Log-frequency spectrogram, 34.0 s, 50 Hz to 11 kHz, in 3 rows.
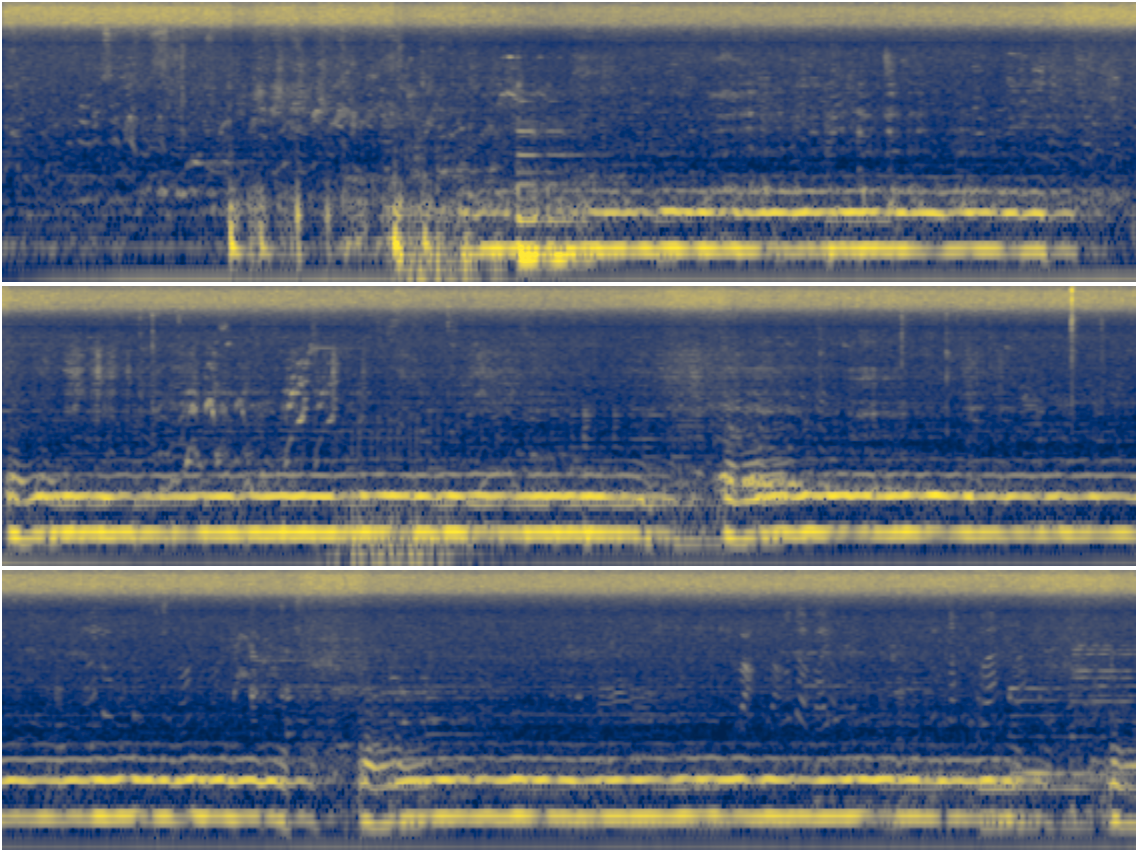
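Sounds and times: loud low drone: 0:02.2 - 0:34.0
faint wavering higher tones: 0:02.5 - 0:34.0.

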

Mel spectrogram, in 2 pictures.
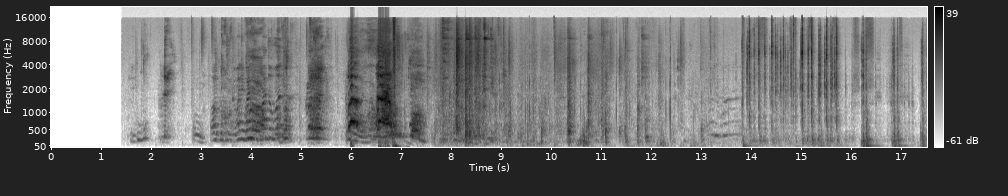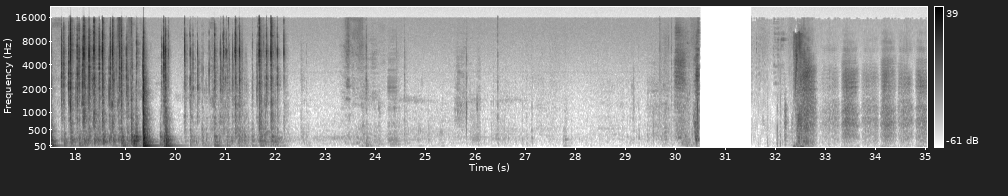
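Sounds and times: door handle clattering: 0:13.8 - 0:22.2
heavy thumps: 0:16.2 - 0:17.9.

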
